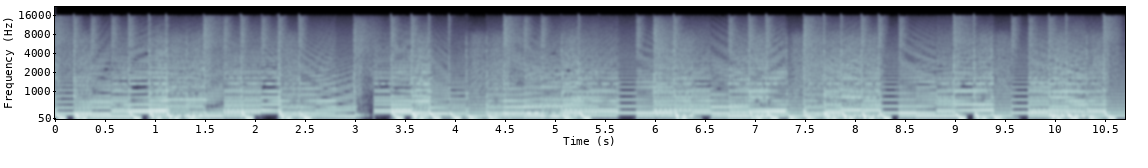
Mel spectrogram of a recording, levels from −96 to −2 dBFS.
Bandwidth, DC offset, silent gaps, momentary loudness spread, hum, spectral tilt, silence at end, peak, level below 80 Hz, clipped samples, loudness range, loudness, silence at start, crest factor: 17 kHz; under 0.1%; none; 5 LU; none; -5 dB/octave; 0 s; 0 dBFS; -24 dBFS; under 0.1%; 1 LU; -14 LUFS; 0 s; 14 dB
